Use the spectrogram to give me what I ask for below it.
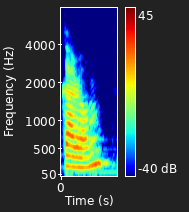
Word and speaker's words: karma: is karma or Karma as we actually call it in Hindi that's how it's pronounced correctly Karma but because I'm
